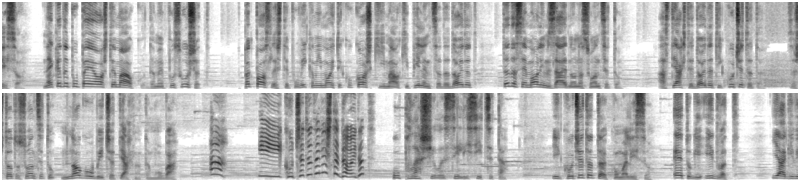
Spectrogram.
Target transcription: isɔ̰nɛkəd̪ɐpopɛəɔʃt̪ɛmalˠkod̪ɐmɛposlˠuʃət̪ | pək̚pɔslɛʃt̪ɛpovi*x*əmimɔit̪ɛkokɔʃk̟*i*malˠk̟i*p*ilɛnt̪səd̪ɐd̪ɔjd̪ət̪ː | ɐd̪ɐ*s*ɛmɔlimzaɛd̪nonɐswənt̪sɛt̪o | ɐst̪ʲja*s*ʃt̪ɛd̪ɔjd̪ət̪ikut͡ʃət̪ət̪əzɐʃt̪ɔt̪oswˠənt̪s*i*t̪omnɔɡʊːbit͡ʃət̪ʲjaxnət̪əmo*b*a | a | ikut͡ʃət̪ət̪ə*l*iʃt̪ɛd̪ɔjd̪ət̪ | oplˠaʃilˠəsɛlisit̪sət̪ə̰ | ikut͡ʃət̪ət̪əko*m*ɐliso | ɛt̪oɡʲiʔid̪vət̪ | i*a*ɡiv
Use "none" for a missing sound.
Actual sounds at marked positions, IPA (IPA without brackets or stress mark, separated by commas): k, iː, p, s, x, ɛ, b, l, m, a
